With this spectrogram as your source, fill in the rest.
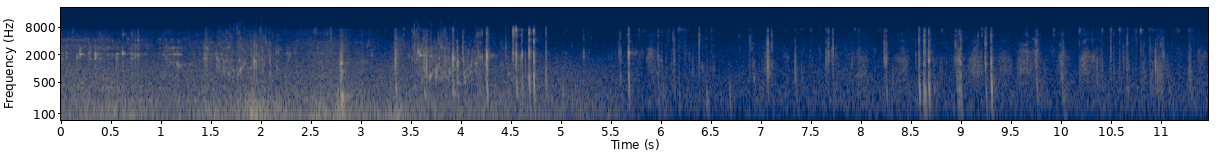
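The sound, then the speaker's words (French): A cat crunches dry kibble, with rapid, irregular crisp clicks and crackles of chewing running continuously, louder and busier in the first half, with no talking. “les sons, les trois sons, c'était euh, le premier, c'était quand mon chat mange ses croquettes.”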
